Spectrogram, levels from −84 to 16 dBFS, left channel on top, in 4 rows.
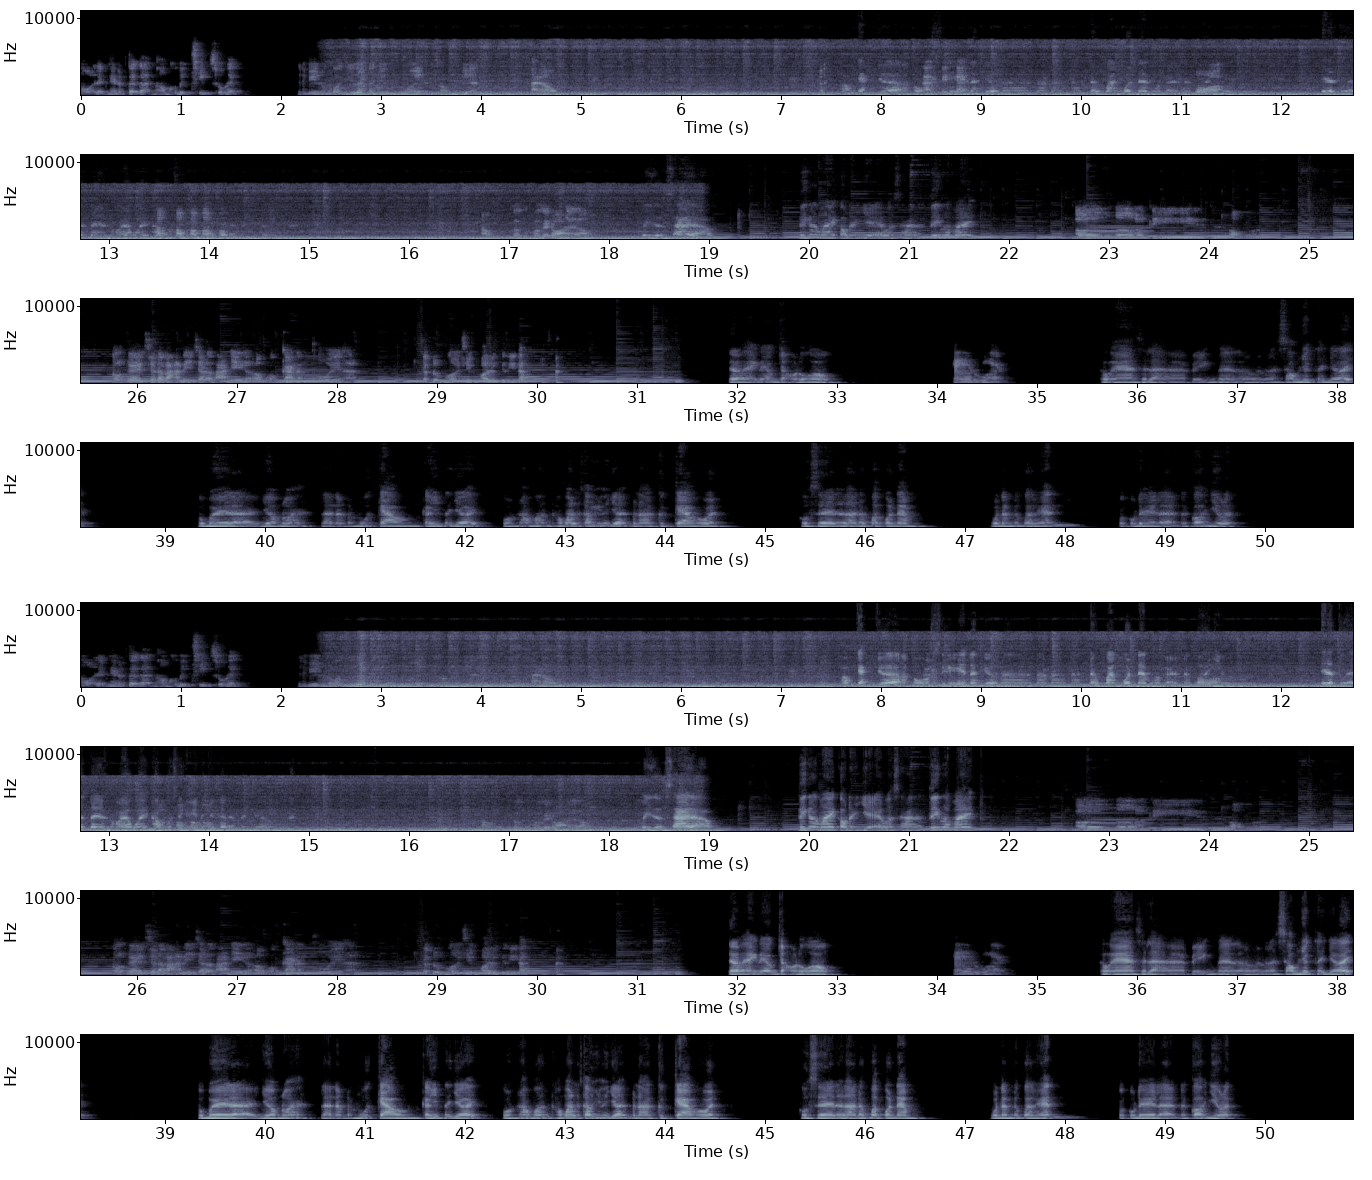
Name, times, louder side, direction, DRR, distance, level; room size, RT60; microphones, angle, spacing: voice 1, 0.0-1.6 2.2-4.1 4.5-4.8 8.4-8.9 11.1-11.5 13.5-14.4 16.7-17.9 22.7-24.5 25.8-28.4 28.9-30.0 34.2-34.7 39.5-39.8 43.2-43.5 45.7-45.9 47.9-48.1, left 3 dB, 85° left, 0.7 m, -35 dB
sound 1, 2.4-19.0, right 1 dB, 20° right, 0.7 m, -29 dB
voice 2, 7.6-11.9 12.4-14.9 18.3-19.2 19.9-21.7 31.9-33.0 35.6-38.2 39.3-44.6 45.4-46.6 47.3-47.9 48.6-49.7, right 5 dB, 60° right, 0.4 m, -27 dB
Guitar, 17.5-17.8 18.8-31.5, left 3 dB, 15° left, 0.4 m, -36 dB
2.7 x 2.5 x 2.4 m
head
